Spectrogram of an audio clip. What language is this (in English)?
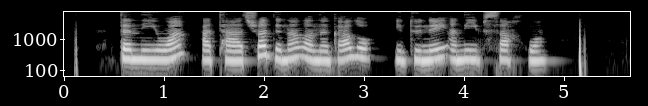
Abkhazian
